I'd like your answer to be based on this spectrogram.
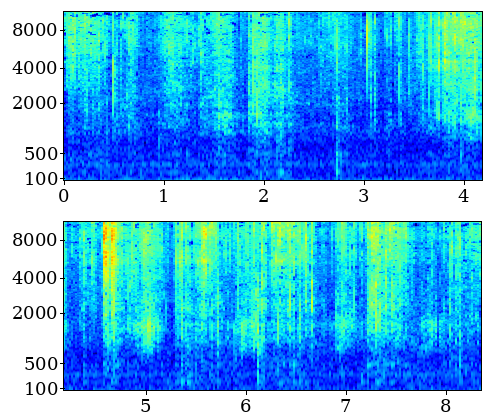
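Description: Hands rub, scoop and squeeze a pile of pink and orange dry soap flakes on a white surface. The result is a steady, bright, crinkly crunching with dense rustling and louder bursts of crackle as the flakes are pressed together, and very little low end.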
